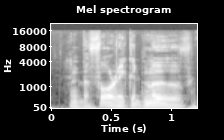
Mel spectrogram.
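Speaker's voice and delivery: plain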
